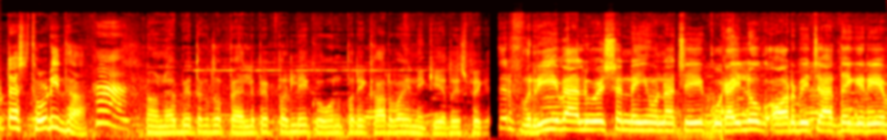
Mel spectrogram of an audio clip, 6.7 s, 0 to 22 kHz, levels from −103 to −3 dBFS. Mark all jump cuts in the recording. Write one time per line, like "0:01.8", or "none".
0:01.1
0:03.8
0:05.4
